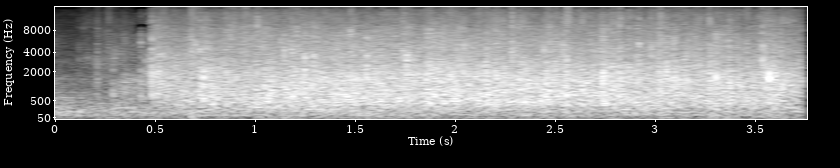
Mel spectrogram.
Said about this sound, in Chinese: 我郑重宣布，凡是鼓掌的都被评为本次学习的劳模。因为鼓掌的人呢，都是给别人捧场的人。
